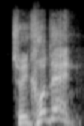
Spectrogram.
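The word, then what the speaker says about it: Suikoden: It's pronounced Sui Coden.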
